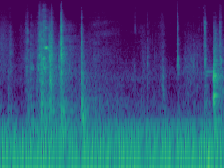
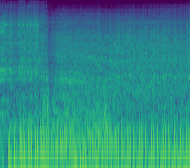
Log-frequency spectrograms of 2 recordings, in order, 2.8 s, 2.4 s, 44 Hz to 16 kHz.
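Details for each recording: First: John Deere X500 Kawasaki twin after cylinder head replacement (valve guides came out, bent pushrods): starter churns steadily about 3.5 pulses/sec, no catch even with brake cleaner sprayed in; cranks but won't start, owner suspects bad gas. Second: John Deere X500 Kawasaki twin after cylinder head replacement (valve guide failure), choke held halfway, owner suspects very bad gas: even steady putter, firm pulses, firing on both cylinders, no misses; normal healthy running.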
